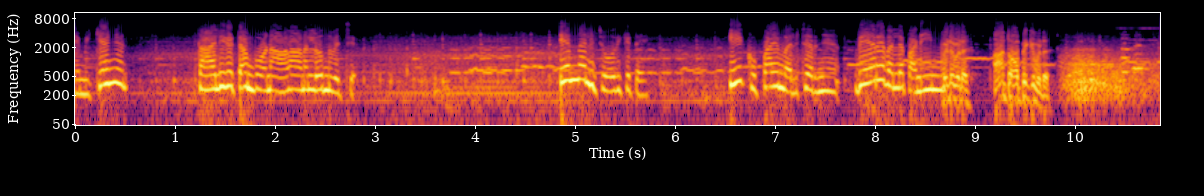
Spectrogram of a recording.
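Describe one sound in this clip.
A woman sings softly up close.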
